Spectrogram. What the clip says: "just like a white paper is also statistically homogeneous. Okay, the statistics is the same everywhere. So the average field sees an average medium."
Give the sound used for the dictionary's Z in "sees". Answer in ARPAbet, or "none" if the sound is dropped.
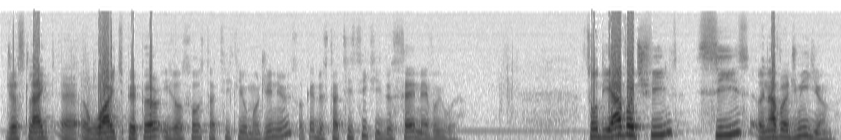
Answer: Z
